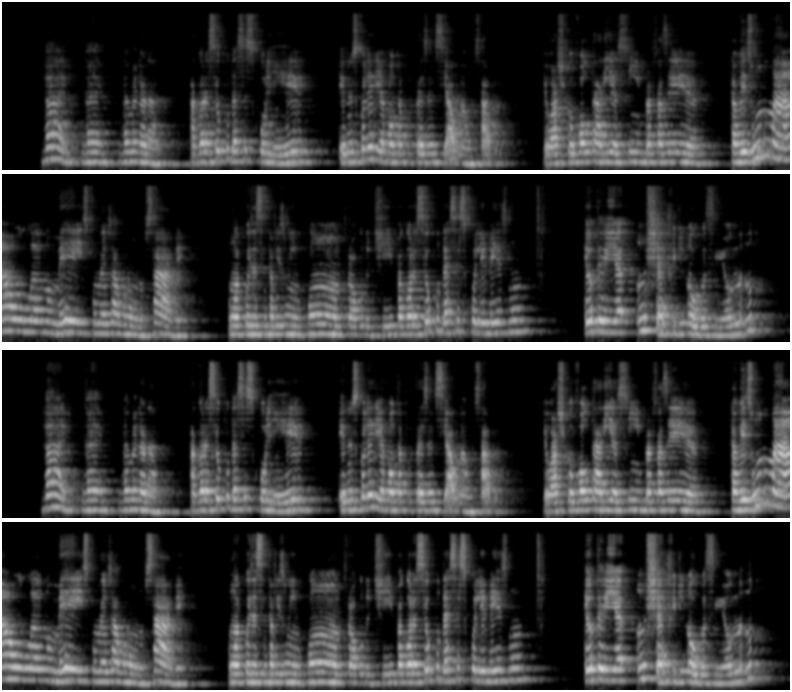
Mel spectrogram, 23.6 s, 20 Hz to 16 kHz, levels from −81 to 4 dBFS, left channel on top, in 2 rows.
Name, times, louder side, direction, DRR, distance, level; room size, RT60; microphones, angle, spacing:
voice 1, 0.6-4.6 5.0-7.4 8.1-10.5 10.9-14.6 15.2-19.7 20.5-23.1, right 3 dB, 25° right, 3 dB, 1.5 m, -23 dB
14.0 x 12.5 x 6.8 m, 0.80 s
head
